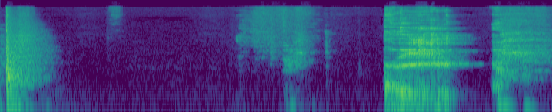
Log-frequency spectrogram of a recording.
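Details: Burps compilation: several short, gurgling throat bursts with silent gaps between them, including one long rumbling burp, in a quiet room.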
